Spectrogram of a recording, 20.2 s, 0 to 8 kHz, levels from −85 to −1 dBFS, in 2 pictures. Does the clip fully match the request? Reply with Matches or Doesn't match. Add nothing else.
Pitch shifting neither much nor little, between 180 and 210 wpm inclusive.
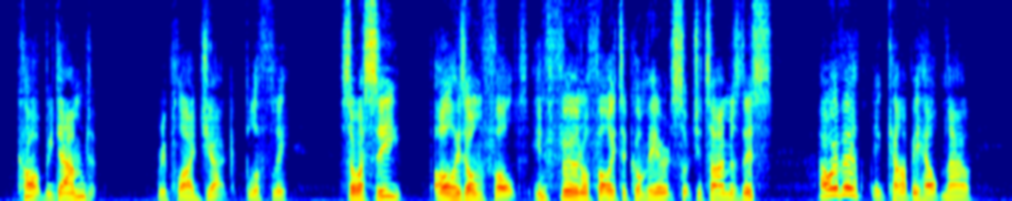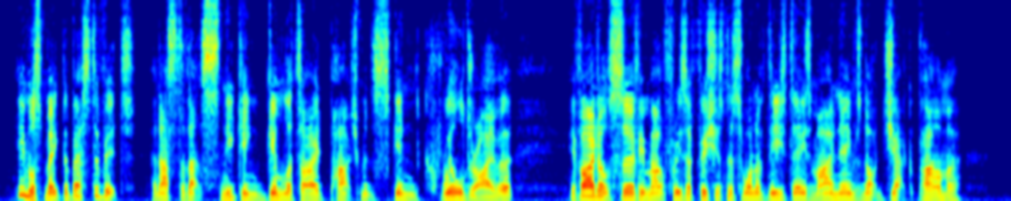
Matches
